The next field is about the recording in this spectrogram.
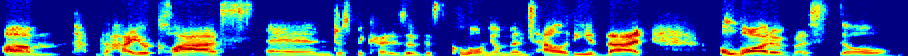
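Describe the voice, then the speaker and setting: A woman's voice: fairly low pitch, flat delivery, a little slow, a bit bright, no echo. Woman from the Philippines, chatty and full of fillers, on a dry, slightly dull mic. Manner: chatty, many fillers and restarts. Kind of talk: casual conversation.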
